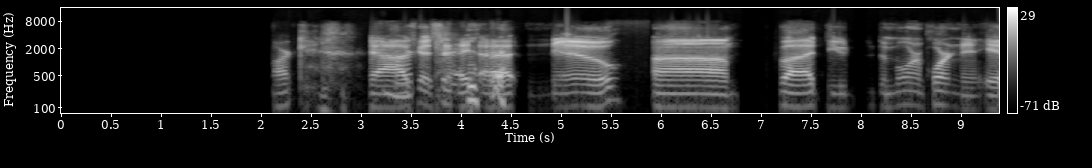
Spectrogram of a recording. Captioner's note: laughs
